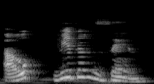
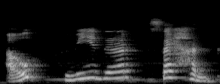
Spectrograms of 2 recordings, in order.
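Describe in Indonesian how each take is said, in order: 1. Satu bunyi dalam kata itu dihilangkan. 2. Semua bunyi dalam kata itu diucapkan dengan jelas. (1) "tapi hanya dihilangkan ya. Jadi" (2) "bukan dibaca auf Wiedersehen"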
